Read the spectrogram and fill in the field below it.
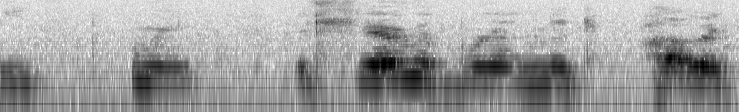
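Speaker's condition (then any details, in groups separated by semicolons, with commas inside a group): Cerebral palsy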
